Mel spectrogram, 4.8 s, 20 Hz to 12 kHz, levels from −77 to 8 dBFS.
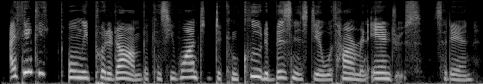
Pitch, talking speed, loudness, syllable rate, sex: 250 Hz, 250 wpm, -18 LUFS, 7.2 syllables/s, female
